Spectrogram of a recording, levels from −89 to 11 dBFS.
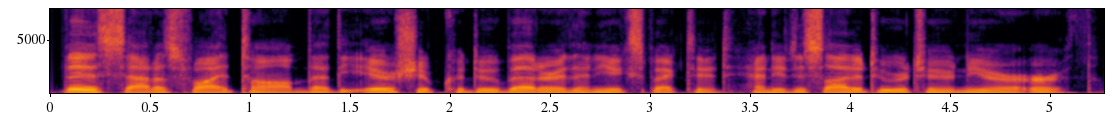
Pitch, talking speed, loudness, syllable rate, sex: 135 Hz, 215 wpm, -16 LUFS, 5.8 syllables/s, male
